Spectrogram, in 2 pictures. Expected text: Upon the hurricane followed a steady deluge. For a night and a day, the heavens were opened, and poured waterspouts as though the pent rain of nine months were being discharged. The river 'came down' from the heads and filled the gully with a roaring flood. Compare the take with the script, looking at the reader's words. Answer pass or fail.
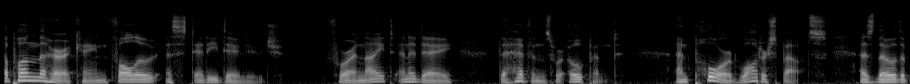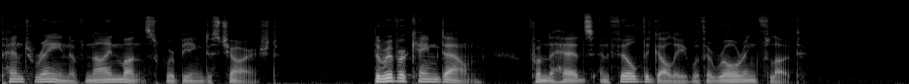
pass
